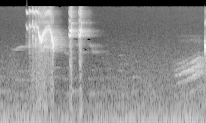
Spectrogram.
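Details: Orange-headed thrush, singing agitatedly to provoke other birds: a loud looping whistle, two sharp chirps, a quiet stretch with faint rising notes, then a sudden sharp note at the end.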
